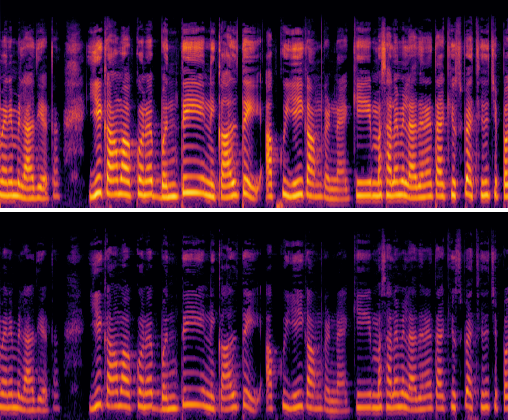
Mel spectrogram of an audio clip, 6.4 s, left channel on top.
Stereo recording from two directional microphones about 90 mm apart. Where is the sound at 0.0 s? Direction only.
25° left (ahead or behind).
